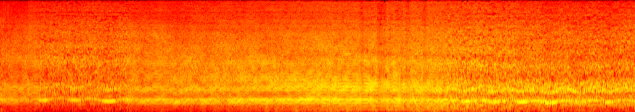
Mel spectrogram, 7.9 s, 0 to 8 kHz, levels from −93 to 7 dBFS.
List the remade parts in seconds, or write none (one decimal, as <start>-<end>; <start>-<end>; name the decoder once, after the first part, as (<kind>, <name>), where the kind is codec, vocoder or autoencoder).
0.0-0.5 (vocoder, Vocos); 1.6-5.6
